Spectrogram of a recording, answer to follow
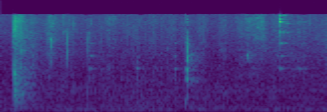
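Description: A few light clinks and taps of a dish against a glass salad bowl as cubed avocado is tipped in: one sharp clink at the start, fainter ticks after, and another clear clink about a second in.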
